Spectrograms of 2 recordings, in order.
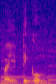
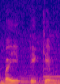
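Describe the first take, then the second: First: The vowel after the k is u. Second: The vowel after the k is i. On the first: The speaker calls it right. "dhamir mutasilnya adalah kum" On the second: The speaker calls it wrong. "jangan dibaca baitikim, salah"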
